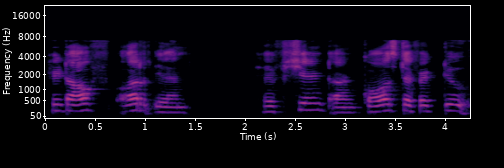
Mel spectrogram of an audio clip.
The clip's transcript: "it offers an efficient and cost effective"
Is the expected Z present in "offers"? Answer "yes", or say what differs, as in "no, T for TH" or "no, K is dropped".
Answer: no, Z is dropped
